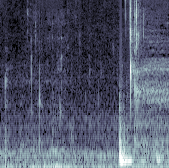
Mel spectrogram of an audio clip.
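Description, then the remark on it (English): A quiet stretch, then a single short sip from a drink: a brief wet mouth sound with a faint clink-like ring trailing after it. No one talks. “I'm just going to point out some observations after I take a sip.”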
